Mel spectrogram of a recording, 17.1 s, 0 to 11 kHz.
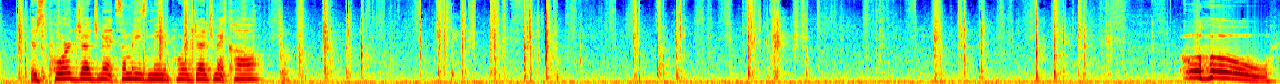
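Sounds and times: cards being shuffled: 0.2s - 1.0s, 1.6s - 15.6s.

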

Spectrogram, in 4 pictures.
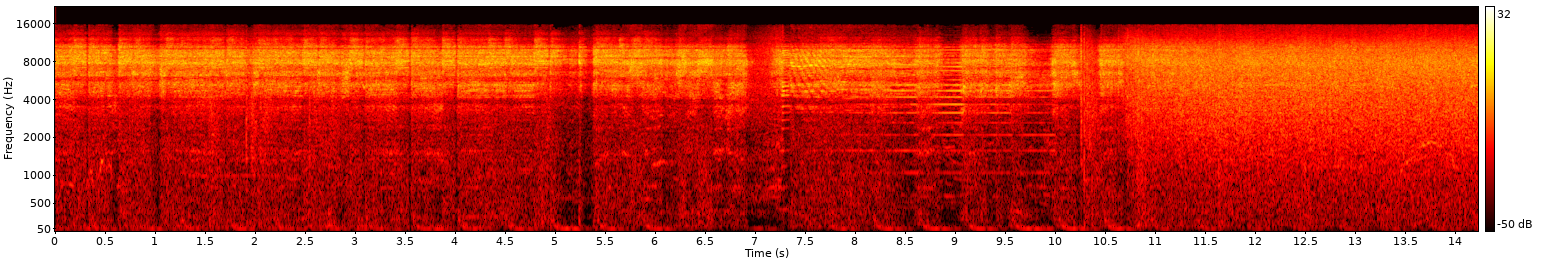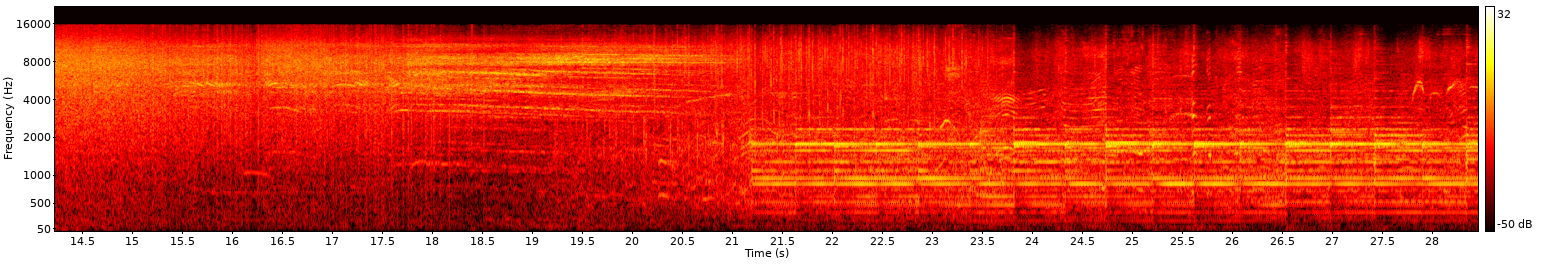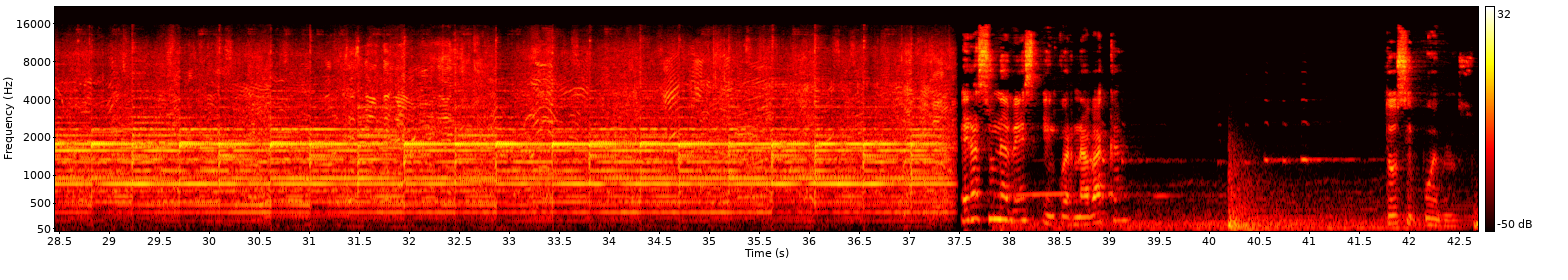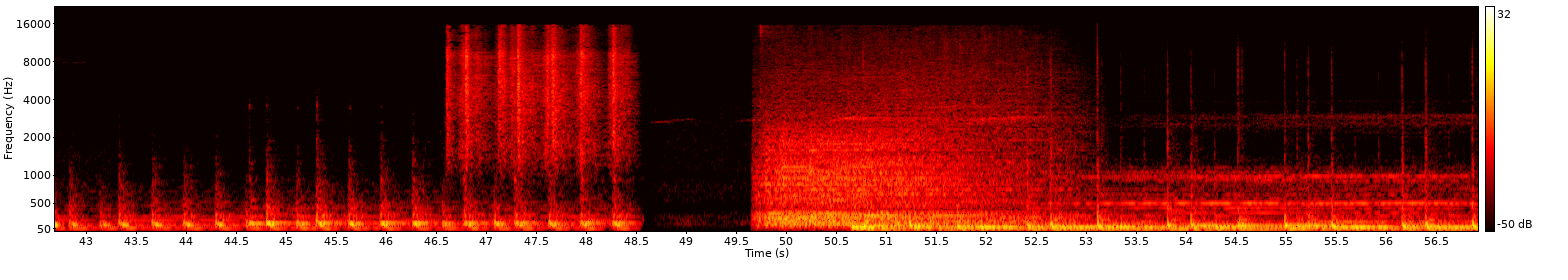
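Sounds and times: fireworks hissing: 0.0s - 22.1s
church bells ringing: 21.1s - 37.5s, 49.7s - 52.8s.

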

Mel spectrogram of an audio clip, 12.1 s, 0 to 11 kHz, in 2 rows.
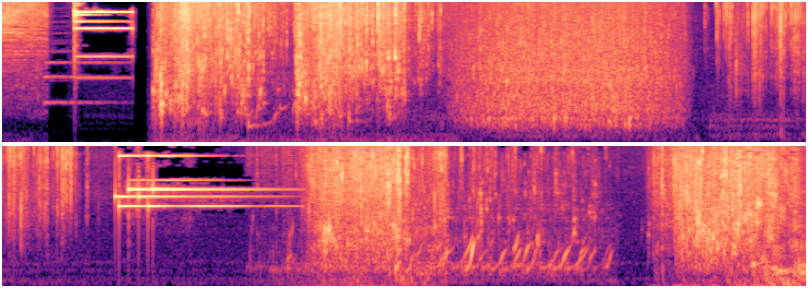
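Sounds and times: bell-like ding: 0.6s - 1.0s, 6.9s - 8.3s
rustling squishy noise: 5.2s - 6.9s.

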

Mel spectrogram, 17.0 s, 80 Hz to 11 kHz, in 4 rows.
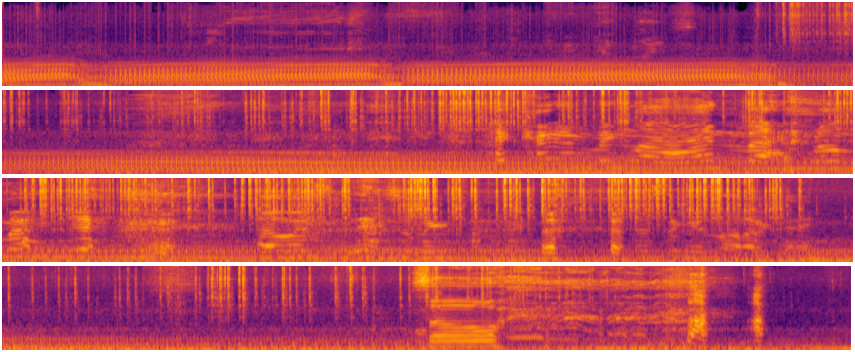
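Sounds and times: car engine accelerating: 0.0s - 17.0s
people laughing: 7.7s - 9.5s, 15.2s - 16.6s.

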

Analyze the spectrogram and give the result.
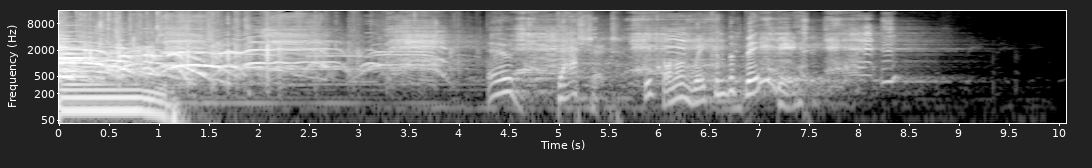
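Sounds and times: backing music: 0.0s - 1.2s
children shouting and cheering: 0.0s - 3.9s
man speaking: 4.3s - 7.6s.

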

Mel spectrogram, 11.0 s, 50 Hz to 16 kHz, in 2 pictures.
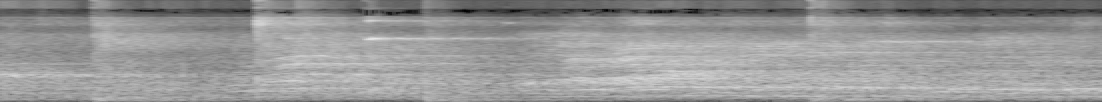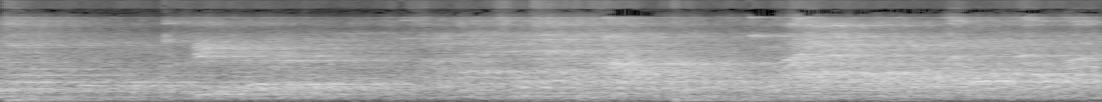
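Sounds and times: indistinct voices echoing: 0.0s - 11.0s
volleyball slaps: 0.4s - 1.4s.

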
